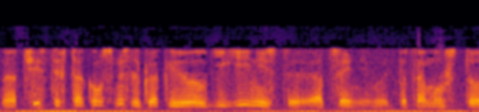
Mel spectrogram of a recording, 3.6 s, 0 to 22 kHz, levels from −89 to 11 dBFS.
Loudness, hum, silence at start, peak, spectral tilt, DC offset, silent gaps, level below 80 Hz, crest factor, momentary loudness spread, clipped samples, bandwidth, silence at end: -13 LUFS; none; 0 s; 0 dBFS; -6 dB/octave; under 0.1%; none; -28 dBFS; 12 dB; 4 LU; under 0.1%; 4.3 kHz; 0 s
